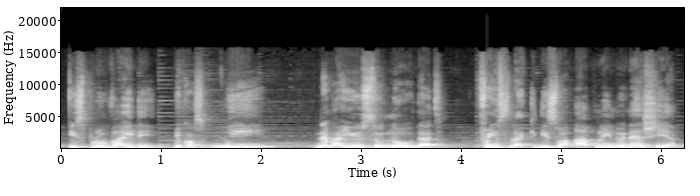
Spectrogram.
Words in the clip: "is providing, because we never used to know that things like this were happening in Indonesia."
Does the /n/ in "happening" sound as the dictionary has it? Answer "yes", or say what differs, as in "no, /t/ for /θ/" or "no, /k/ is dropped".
no, /l/ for /n/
